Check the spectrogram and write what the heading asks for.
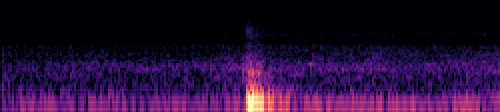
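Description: A single short thump about a second in, over low, steady background noise.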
